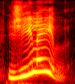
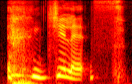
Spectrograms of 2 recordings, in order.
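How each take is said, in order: First: It is said in a posh, French-like way. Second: It is said in a plain, English-like way. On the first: This is the speaker's own pronunciation. "when I say it, it sounds very posh. Because isn't that like how the French say it?" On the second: This is how another family pronounces it. "they pronounce gilet as gillets"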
